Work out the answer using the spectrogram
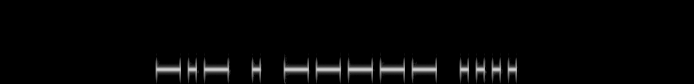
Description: Morse code, heard as a keyed tone, about 15 wpm, 700 Hz. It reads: KE0H
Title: USA Call Signs - 4 Characters - Repeated 2x - 15wpm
